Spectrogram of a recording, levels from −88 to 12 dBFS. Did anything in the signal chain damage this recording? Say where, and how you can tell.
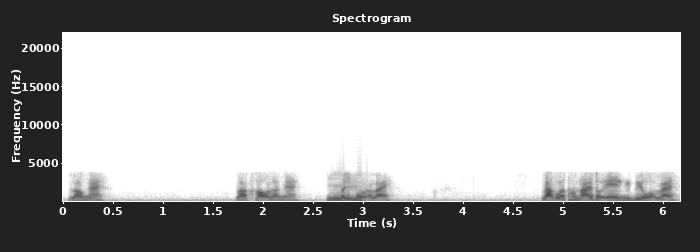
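Yes. The codec stage damaged the whole clip. It carries the signature of the G.723.1 codec, heavily degraded: the spectrogram shows a hard ceiling at 4 kHz with nothing above it, and the speech sounds muffled and hoarse with smeared consonants. Those traits point to a bitrate around 6.3 kbit/s. The codec models the voice in coarse 30 ms frames, so fast changes such as plosives and fricatives blur together and the fine detail simply isn't encoded.

From 2.68 to 3.06 s the speech turns into a rigid, metallic buzz, the robotic sound from repeated short buffers, which most likely comes from the driver or buffer stage. The buzz sits at 100 Hz, which fits a 10 ms chunk being replayed over and over while new audio arrives too late. Most of that stretch is repetition rather than fresh signal. On a waveform it appears as identical 10 ms cycles, and on a spectrogram as a comb of harmonics spaced 100 Hz apart.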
